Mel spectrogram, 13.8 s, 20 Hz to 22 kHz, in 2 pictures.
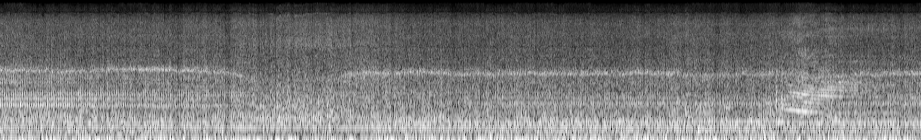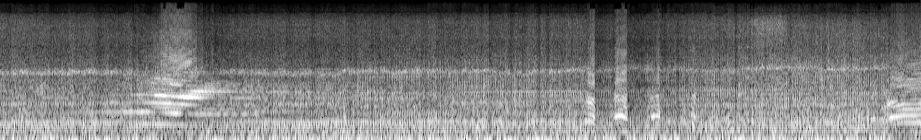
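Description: Suzuki GSX-R750 and Kawasaki ZX-10R sport motorcycles revving, their engines rising and falling in pitch through a steady loud roar, heard from nearby with heavy wind noise and some talking mixed in.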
